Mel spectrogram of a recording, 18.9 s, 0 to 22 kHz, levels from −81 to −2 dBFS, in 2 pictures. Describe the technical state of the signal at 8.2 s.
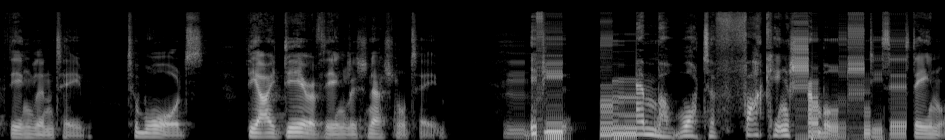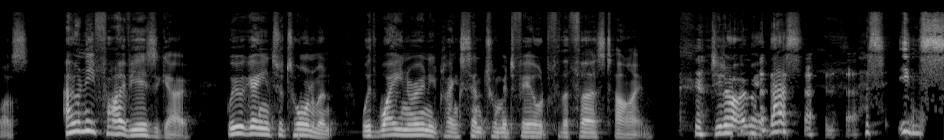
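At 8.2 s the speech has robotic sound from repeated short buffers, from 7.97 to 9.07 s, after "what a fucking" and before "was only five years". A fixed 50 Hz metallic buzz runs through the speech. This is likely a 20 ms buffer replayed repeatedly, covering most of the span.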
